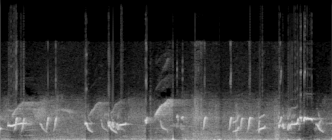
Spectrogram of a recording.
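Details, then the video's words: Scaly-crowned Babbler (asi topi sisik) singing a lively gacor masteran song with rich isian. Rapid high whistled notes, some sharply rising and others falling or slurred, come in dense bursts over a faint low background rumble. "Masteran Burung Asi Topi Sisik GACOR isian MEWAH Burung Kecil Suara Sultan"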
